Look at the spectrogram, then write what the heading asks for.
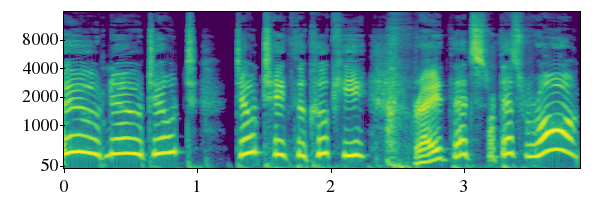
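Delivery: very high, angelic-sounding voice. The angel on one shoulder answers the devil on the other, in an angel voice like Roma Downey. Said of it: "the angel that sounds like Roma Downey".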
